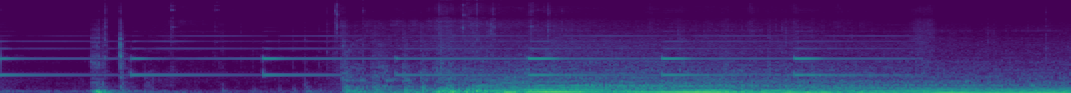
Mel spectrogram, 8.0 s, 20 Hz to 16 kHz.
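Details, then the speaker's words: 1996-2001 Ford Ranger 2.5 manual, in neutral with parking brake set, after valve cover gasket job and throttle body cleaning: door chime, short crank, fires cleanly into steady even idle, sounds good; normal start. "Sounds pretty good with that throttle body cleaned up."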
